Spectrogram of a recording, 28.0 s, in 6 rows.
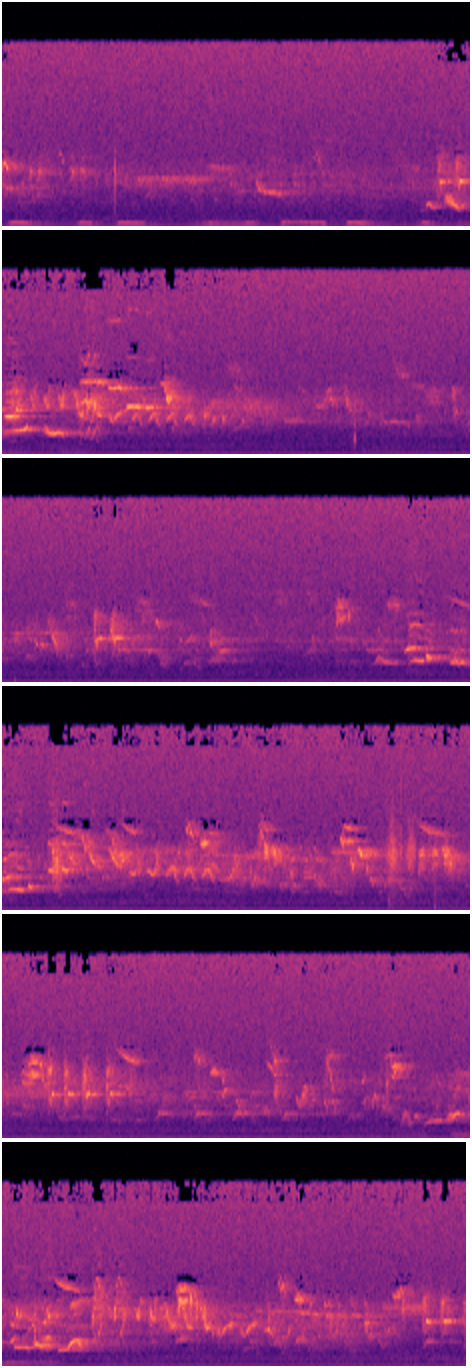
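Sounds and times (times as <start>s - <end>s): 
common blackbird calls: 0.0s - 6.6s, 12.8s - 28.0s.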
